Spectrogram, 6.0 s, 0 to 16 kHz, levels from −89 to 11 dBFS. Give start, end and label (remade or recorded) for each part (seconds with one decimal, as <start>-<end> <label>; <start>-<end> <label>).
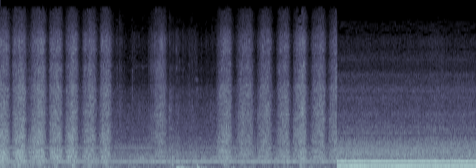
0.0-1.9 recorded; 1.9-2.4 remade; 2.4-6.0 recorded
